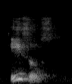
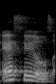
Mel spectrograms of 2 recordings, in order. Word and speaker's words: Easels: You say it. Easels. Oh, I thought it was S-Ills.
